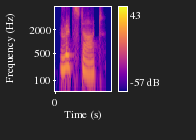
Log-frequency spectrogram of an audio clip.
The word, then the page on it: redstart: Indian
